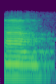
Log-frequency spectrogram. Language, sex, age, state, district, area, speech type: Urdu, male, 18-30, Uttar Pradesh, Balrampur, rural, conversation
